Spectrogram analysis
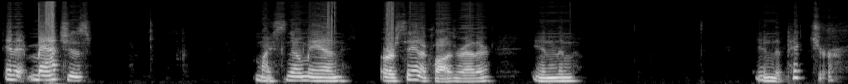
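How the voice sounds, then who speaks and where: A woman from the United States with a slightly raspy voice, chatting through a card-making tutorial and laughing between steps. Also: low-pitched, slow, pauses often, darkish tone. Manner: chatty, laughs often, thinks aloud. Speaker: craft demonstrator. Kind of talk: casual craft tutorial.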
